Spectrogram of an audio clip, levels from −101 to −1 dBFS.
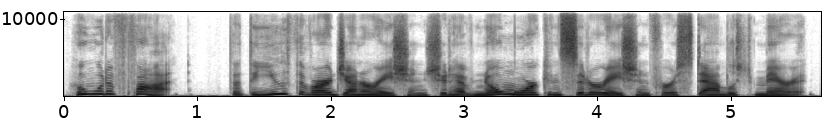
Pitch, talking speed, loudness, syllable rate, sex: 220 Hz, 190 wpm, -15 LUFS, 5.7 syllables/s, female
